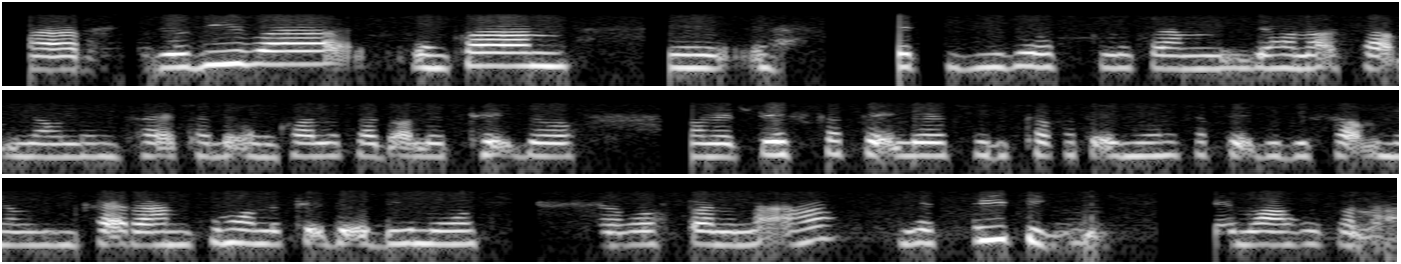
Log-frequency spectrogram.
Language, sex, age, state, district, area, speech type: Santali, female, 30-45, West Bengal, Birbhum, rural, conversation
